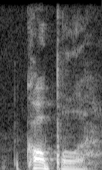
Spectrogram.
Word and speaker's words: Coppola: I'm sorry, I just butchered his name. Francis Coppola.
